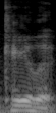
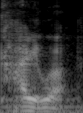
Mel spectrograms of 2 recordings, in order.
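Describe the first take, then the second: First: The first vowel sounds like the vowel in day. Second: The first vowel sounds like the vowel in sky. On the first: The speaker calls it wrong. "It's not Kayla" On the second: The speaker calls it right. "It's Kyla"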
